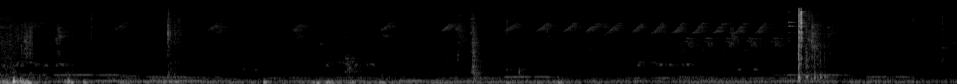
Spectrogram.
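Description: A bird sings a quick run of about a dozen short, high chirps a little past halfway through. Scattered sharp clicks and clinks come from metal engine parts being handled, the loudest a single sharp click near the end.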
